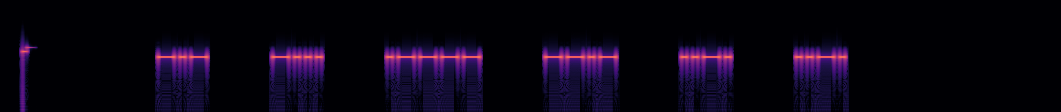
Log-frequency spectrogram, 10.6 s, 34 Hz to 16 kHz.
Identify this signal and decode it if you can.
Morse code, heard as a keyed tone, about 22 wpm, spaced as for 10 wpm, 700 Hz. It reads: KB1QFF
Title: USA Call Signs - 6 Characters - 4x Character Spacing - 22wpm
